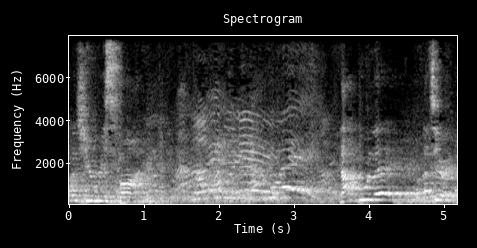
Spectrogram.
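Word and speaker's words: nap boule: Not boule. Let's hear it. Not boule. Not boule.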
